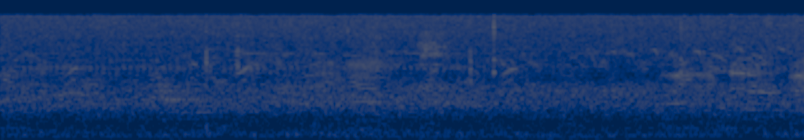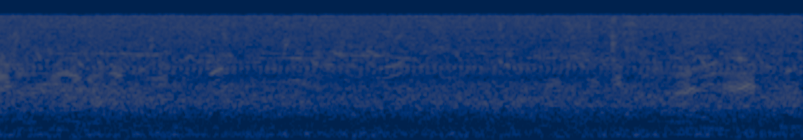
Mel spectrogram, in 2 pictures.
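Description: Faint, scattered bird calls over quiet outdoor ambience.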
